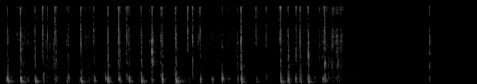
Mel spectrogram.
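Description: A student types an answer on a computer keyboard during a test, giving a rapid run of close, crisp key clicks for about three and a half seconds, then a pause and one final isolated keystroke.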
